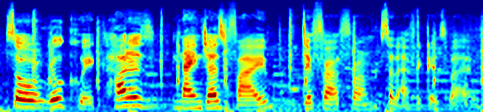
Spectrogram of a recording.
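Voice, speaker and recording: A woman asks short interview questions. Her pitch sits in the middle. Music plays clearly underneath. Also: a little slow. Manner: brief questions and prompts.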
